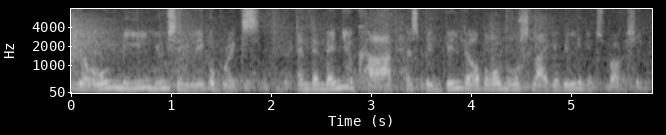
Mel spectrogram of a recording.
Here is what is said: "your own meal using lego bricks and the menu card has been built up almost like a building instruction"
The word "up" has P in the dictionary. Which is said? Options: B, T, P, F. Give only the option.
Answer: B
